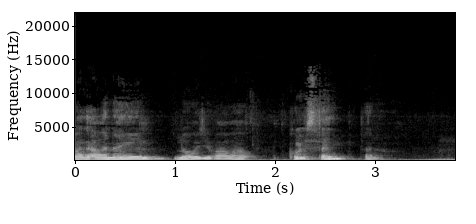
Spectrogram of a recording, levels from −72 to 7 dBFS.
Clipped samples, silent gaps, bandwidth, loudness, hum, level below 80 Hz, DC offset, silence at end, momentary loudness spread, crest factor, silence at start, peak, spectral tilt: under 0.1%; none; 14 kHz; -17 LUFS; none; -38 dBFS; under 0.1%; 0 s; 20 LU; 14 dB; 0 s; -2 dBFS; -6 dB/octave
